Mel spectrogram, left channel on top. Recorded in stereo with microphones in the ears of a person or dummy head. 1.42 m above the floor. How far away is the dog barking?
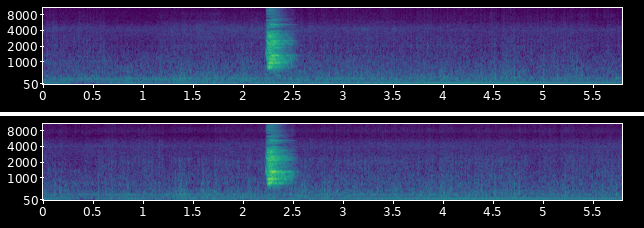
About 0.8 m.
